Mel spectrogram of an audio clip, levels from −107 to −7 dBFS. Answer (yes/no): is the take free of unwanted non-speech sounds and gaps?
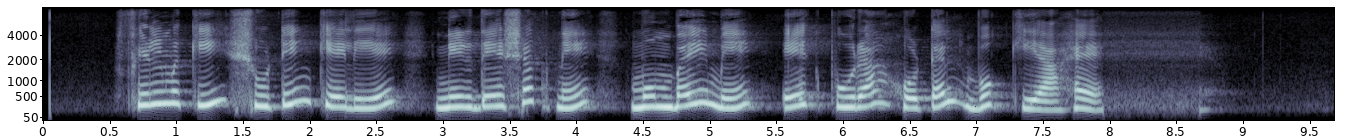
yes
